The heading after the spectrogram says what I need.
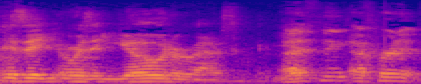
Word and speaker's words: Jodorowsky: Well, it depends on where he's from. Yeah, is it I thought it Jodorowsky? was like Jodorowsky. Yeah, Well, I in just- Spanish, J is pronounced like an H. Yeah. I think But he's Chilean. If you're from Chile, then it's pronounced like J.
